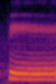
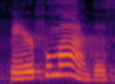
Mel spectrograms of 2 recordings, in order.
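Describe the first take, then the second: First: "perfumadas" as per, fu, ma, das with long pauses; long gaps between the syllables of "perfumadas". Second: Said in the usual way. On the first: Shown as a demonstration. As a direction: dictate "perfumadas" one syllable at a time. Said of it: "Nós vamos separar as sílabas". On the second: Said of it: "Qual é a outra palavrinha".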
